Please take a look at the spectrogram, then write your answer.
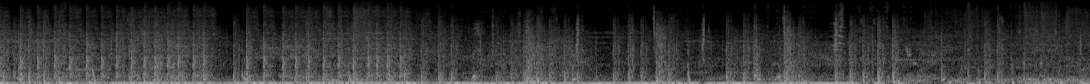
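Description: Continuous rapid weapon fire in the alpha game IVOR, loud and unbroken, with crackling reports stacked over a constant low rumble and no pauses.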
